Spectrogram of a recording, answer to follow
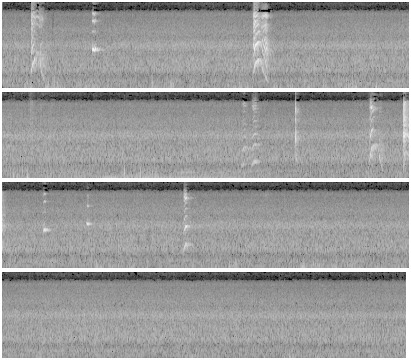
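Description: Parakeet giving short, sharp calls, about six of them spaced several seconds apart, with a few brief chirps in between.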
